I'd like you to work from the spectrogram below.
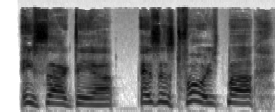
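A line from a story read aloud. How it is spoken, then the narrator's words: Whining. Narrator (German): jammerte Hel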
